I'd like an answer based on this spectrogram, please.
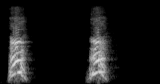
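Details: Central Asian Shepherd Dog (Alabai) puppy that has just found its voice, starting to bark: two short, sharp, fairly high yaps about 0.8 seconds apart, with silence between.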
